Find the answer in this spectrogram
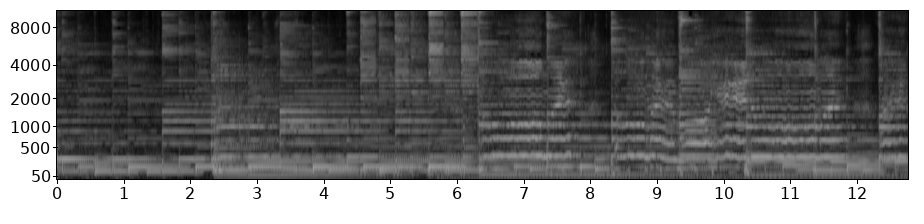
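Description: A song's instrumental opening on plucked strings. About six seconds in, a woman's voice comes in singing over it with vibrato.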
